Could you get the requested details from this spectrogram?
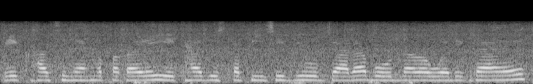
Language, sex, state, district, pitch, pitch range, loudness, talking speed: Hindi, female, Bihar, Samastipur, 195 Hz, 190-195 Hz, -12 LUFS, 225 wpm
